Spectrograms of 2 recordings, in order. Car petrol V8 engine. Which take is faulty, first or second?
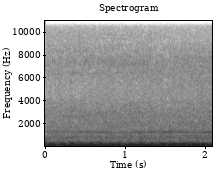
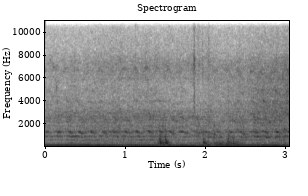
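second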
